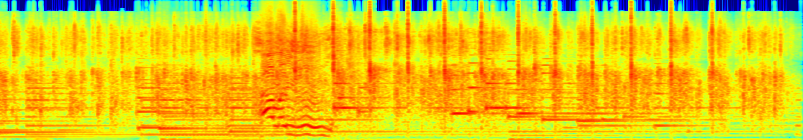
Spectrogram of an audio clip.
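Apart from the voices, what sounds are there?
audience applause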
